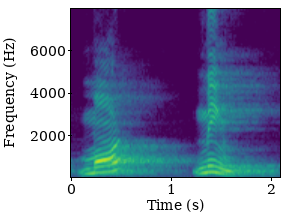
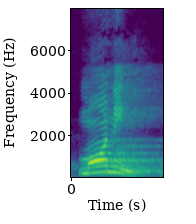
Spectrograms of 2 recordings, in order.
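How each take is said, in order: First: "Morning" drawn out as mor, ning; syllable by syllable. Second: Said in the usual way. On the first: Shown as a demonstration. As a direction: stretch "mor", pause, then "ning" in "Morning". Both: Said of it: "Now I am splitting the words".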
